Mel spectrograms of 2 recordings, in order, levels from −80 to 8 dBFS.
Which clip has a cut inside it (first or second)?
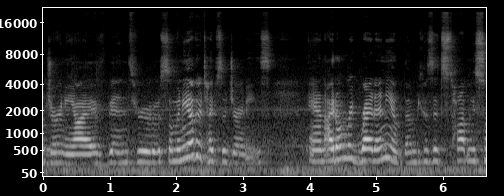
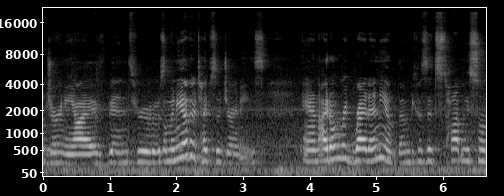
second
